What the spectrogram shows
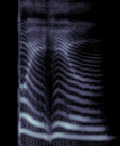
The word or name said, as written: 对应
